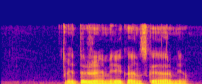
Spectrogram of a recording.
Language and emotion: Russian, neutral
